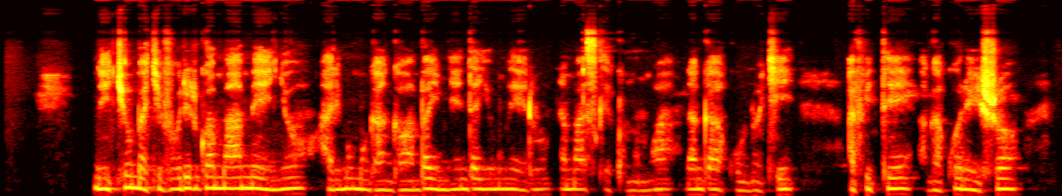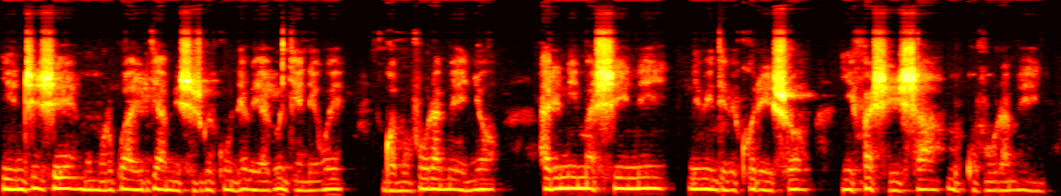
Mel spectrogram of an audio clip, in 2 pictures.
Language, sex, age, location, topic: Kinyarwanda, female, 36-49, Kigali, health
